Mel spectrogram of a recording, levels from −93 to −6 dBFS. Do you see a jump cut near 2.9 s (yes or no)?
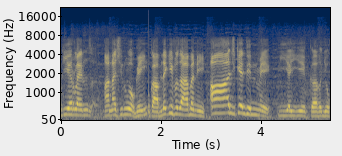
yes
